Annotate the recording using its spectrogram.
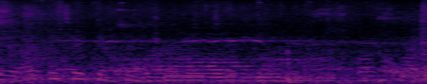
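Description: Indistinct voices of several people talking in the background, too faint for words to be made out.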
